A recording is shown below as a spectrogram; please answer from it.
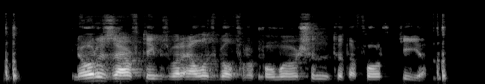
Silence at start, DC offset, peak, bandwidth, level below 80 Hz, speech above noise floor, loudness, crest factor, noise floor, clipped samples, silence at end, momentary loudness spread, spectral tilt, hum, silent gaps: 0.05 s; under 0.1%; 0 dBFS; 11.5 kHz; -80 dBFS; 68 dB; -20 LUFS; 20 dB; -87 dBFS; under 0.1%; 0.4 s; 16 LU; -2 dB/octave; none; none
